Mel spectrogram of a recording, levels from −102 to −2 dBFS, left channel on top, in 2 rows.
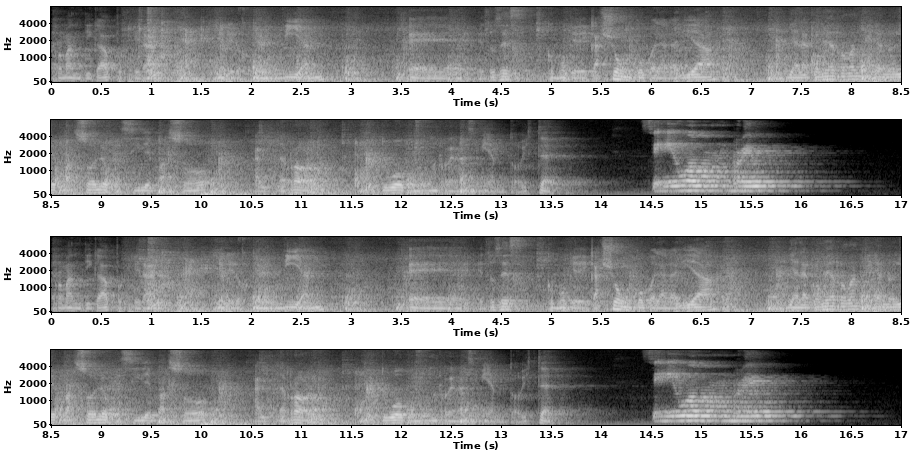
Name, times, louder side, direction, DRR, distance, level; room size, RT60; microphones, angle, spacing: voice 1, 0.0-2.8 3.6-4.7 5.0-6.7 7.0-10.1 10.5-11.2 11.6-13.5, right 1 dB, 5° right, 4 dB, 0.4 m, -27 dB
sound 1, 0.7-12.6, equal, 30° left, 3.6 m, -29 dB
voice 2, 14.5-15.6, equal, 50° left, -3 dB, 2.5 m, -23 dB
9.2 x 8.7 x 5.5 m, 1.3 s
head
